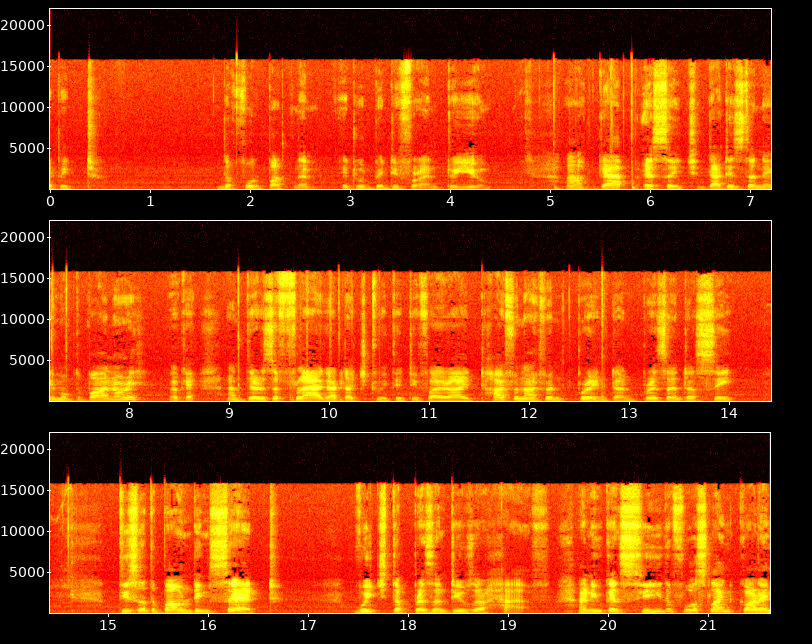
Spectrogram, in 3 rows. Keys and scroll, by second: 5.0-10.0 typing, 12.5 Return.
